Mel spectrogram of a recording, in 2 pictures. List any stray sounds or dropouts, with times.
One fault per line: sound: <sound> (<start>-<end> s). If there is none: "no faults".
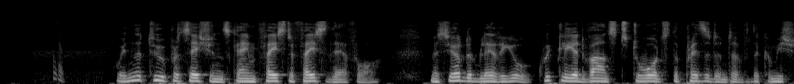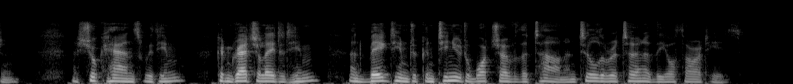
sound: chirp (0.5-0.7 s)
